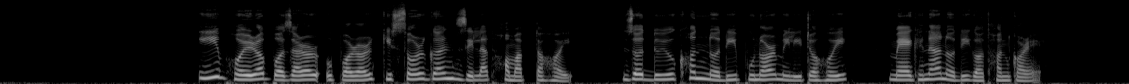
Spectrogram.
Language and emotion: Assamese, neutral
